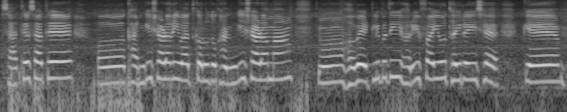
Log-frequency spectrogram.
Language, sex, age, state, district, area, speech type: Gujarati, female, 30-45, Gujarat, Surat, urban, spontaneous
